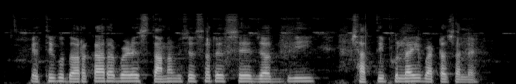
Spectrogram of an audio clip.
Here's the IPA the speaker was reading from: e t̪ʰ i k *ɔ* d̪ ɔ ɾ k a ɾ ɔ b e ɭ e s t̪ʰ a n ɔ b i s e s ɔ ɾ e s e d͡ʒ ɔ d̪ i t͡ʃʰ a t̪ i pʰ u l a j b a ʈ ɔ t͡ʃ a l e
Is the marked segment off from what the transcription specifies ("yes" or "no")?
yes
